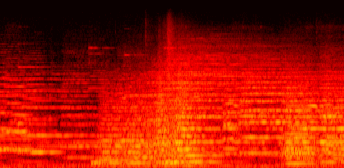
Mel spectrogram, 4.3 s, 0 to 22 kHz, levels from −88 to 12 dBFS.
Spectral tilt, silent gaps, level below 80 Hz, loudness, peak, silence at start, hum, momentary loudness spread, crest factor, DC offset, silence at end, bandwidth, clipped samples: -5 dB/octave; none; -46 dBFS; -27 LUFS; -12 dBFS; 0 s; none; 11 LU; 16 dB; under 0.1%; 0 s; 17.5 kHz; under 0.1%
